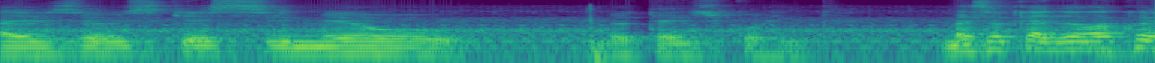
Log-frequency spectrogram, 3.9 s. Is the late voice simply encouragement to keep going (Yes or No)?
Yes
